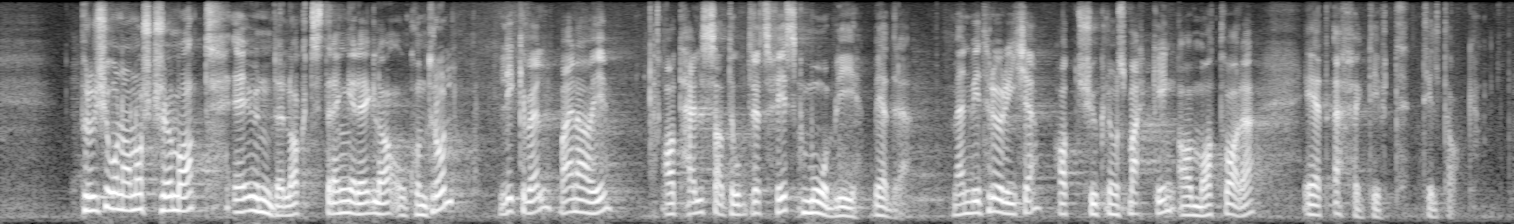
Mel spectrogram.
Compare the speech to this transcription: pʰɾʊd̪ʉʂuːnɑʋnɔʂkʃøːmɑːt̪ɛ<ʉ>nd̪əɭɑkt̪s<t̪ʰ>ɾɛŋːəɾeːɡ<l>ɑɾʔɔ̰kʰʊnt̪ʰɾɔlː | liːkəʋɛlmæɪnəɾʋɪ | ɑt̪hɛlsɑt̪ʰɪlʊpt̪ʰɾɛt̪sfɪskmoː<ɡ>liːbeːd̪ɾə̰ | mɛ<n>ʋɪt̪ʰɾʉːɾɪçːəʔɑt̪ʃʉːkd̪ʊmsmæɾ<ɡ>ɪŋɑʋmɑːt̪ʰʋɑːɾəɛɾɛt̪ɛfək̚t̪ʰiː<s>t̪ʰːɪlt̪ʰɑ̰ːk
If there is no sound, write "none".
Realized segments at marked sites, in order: ʉ, t̪, l, b, n, k, f

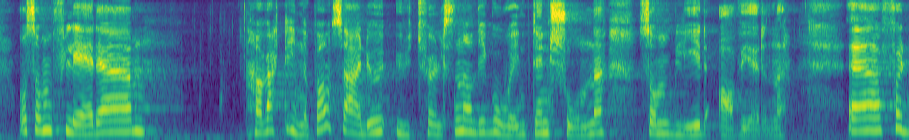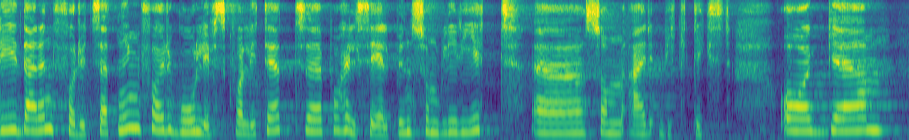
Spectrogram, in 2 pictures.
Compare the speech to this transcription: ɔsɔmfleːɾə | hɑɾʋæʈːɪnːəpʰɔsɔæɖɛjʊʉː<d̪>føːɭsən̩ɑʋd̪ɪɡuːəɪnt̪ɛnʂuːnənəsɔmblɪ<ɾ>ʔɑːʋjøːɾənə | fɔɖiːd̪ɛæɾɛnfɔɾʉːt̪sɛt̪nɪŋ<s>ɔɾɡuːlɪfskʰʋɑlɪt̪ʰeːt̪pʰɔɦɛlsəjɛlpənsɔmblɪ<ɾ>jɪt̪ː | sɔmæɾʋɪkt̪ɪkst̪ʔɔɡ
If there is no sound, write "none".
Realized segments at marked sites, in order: t̪, ɾ, f, ɾ

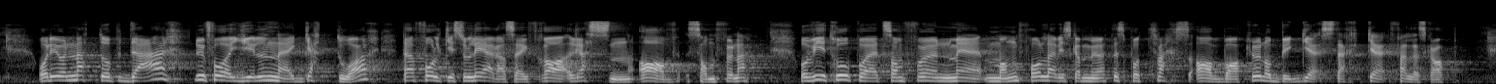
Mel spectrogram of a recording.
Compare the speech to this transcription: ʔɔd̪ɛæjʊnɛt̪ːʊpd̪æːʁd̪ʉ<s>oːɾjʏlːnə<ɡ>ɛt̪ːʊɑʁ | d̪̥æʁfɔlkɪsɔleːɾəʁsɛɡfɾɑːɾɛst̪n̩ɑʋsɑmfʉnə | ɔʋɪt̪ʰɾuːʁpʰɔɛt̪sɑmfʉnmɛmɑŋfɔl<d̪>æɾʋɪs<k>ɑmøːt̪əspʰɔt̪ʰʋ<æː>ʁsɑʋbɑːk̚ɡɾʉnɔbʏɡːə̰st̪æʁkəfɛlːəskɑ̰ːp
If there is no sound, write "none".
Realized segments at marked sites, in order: f, ɡ, d̪, k, æ

